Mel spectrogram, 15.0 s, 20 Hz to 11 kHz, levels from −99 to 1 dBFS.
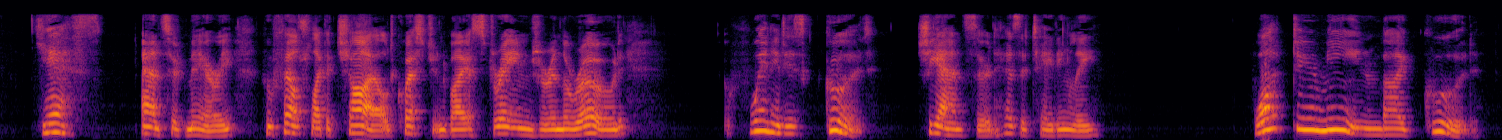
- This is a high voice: No, medium, 175 Hz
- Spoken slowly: Yes, slow, 115 wpm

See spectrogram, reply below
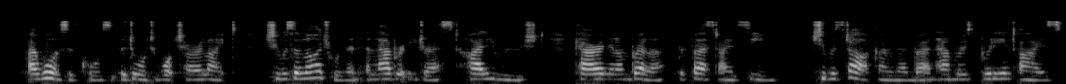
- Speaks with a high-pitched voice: Yes, high, 230 Hz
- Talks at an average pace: No, fast, 215 wpm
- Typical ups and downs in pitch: Yes, average, 3.5 semitones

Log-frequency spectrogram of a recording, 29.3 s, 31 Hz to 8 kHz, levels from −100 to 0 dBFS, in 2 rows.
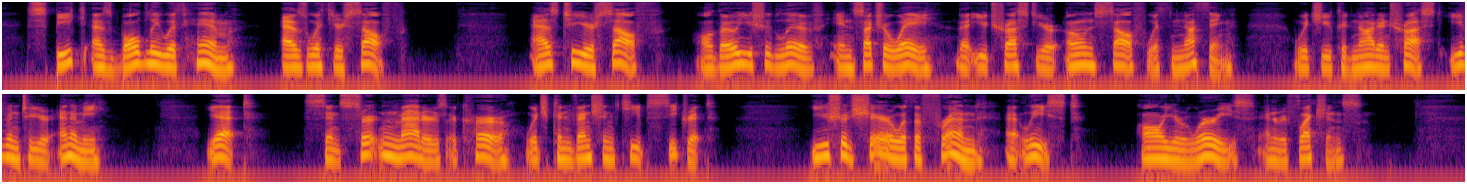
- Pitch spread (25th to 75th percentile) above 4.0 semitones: No, average, 3.1 semitones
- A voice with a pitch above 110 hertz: Yes, low, 135 Hz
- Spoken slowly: Yes, slow, 120 wpm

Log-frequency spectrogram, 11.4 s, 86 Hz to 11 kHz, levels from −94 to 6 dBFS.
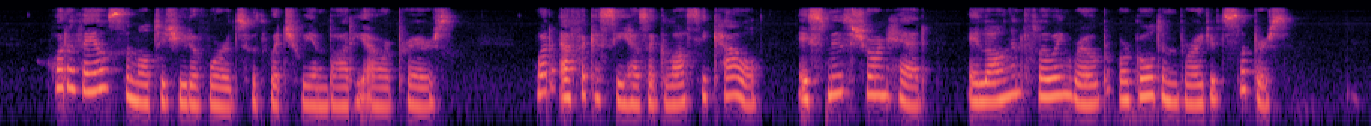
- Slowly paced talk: No, average, 165 wpm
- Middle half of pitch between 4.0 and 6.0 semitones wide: Yes, average, 5.1 semitones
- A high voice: Yes, high, 230 Hz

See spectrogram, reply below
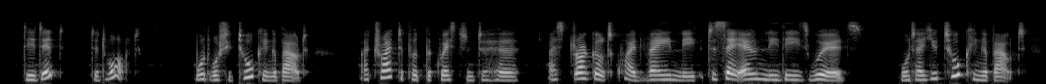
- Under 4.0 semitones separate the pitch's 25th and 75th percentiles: No, average, 4.3 semitones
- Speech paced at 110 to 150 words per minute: No, average, 180 wpm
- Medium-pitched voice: No, high, 215 Hz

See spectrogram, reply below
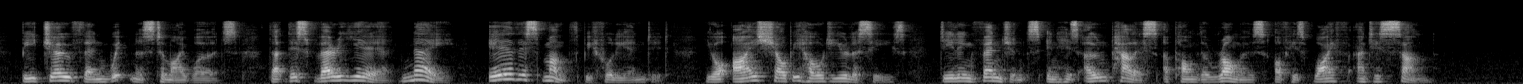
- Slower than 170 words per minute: Yes, average, 150 wpm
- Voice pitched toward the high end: No, medium, 140 Hz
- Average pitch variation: No, wide, 6.5 semitones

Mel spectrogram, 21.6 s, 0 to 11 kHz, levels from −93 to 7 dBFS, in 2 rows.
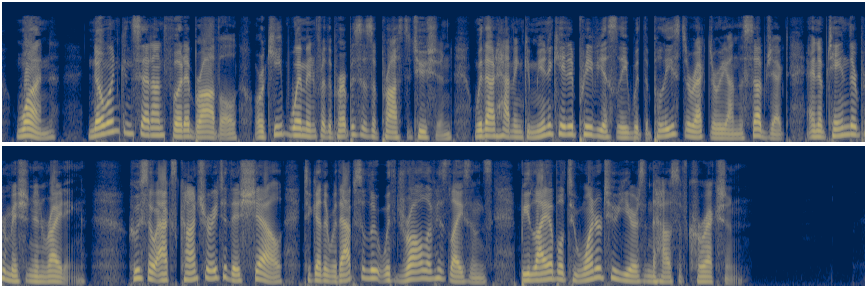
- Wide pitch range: Yes, wide, 6.1 semitones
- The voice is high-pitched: No, medium, 140 Hz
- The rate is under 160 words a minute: No, average, 165 wpm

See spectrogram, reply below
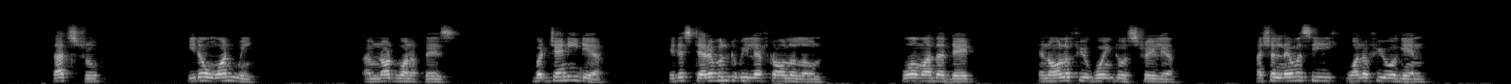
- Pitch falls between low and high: Yes, medium, 150 Hz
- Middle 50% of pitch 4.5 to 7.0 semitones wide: No, average, 3.0 semitones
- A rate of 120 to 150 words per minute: No, average, 160 wpm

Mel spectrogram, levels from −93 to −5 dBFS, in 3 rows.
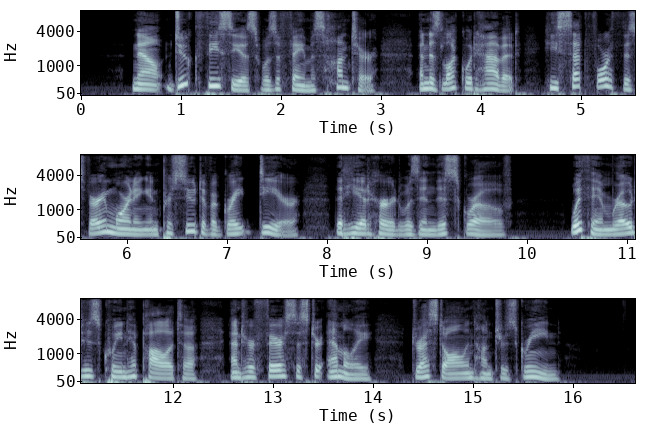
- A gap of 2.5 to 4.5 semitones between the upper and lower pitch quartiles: No, average, 4.9 semitones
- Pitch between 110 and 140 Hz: Yes, low, 135 Hz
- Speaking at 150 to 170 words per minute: No, average, 180 wpm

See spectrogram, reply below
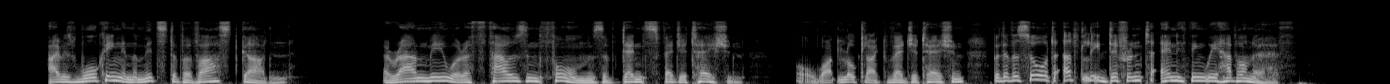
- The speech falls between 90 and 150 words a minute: No, average, 165 wpm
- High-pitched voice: No, low, 125 Hz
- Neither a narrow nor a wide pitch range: No, wide, 7.3 semitones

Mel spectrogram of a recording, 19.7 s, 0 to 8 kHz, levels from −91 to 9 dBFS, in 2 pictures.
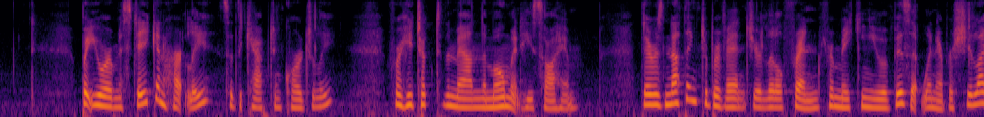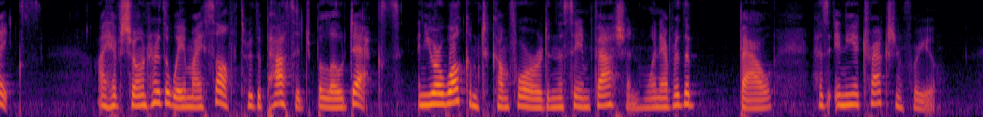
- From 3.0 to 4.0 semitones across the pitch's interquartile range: No, average, 4.6 semitones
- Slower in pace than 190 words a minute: No, fast, 205 wpm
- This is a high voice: Yes, high, 195 Hz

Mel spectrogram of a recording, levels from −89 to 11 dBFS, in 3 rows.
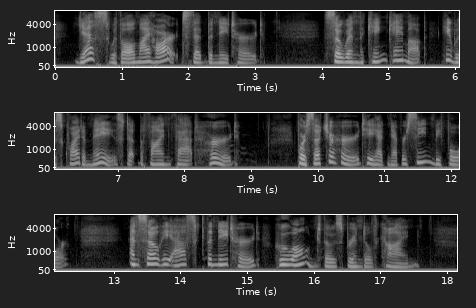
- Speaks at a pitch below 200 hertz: Yes, high, 190 Hz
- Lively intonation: Yes, wide, 6.0 semitones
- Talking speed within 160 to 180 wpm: No, average, 150 wpm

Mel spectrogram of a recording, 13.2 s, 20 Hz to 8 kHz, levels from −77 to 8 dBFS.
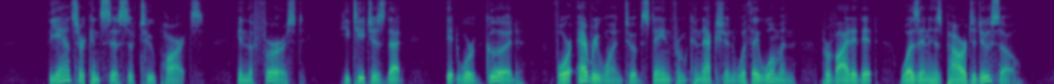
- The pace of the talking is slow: No, average, 155 wpm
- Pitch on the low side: Yes, very low, 95 Hz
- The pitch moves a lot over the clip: No, average, 4.6 semitones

